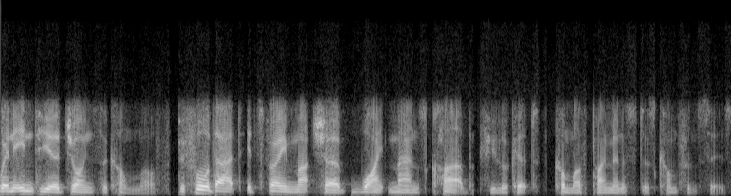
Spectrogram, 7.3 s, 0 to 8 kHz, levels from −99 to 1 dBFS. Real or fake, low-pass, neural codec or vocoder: real; 7.2 kHz; none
